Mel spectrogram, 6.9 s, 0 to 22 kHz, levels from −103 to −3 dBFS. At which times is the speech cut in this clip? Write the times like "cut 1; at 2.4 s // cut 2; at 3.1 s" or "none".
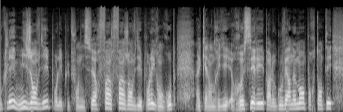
cut 1; at 1.4 s // cut 2; at 2.2 s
